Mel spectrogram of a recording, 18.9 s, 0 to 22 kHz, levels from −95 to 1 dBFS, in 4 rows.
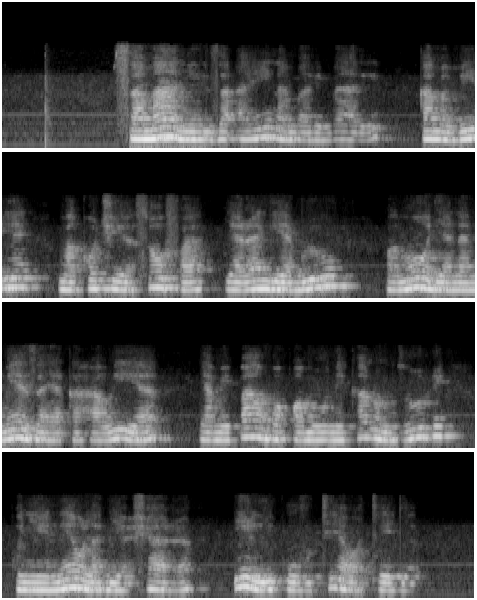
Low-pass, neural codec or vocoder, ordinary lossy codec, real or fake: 7.2 kHz; none; Opus, 24 kbps; real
